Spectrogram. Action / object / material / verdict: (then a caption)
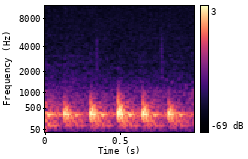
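knock / hollow-core wooden door panel / wood / hollow. Five knocks on a hollow-core wooden door panel next to the stile, where it sounds hollow. Each knock is a short, dull, resonant thud centered around 350 Hz that dies away quickly.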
